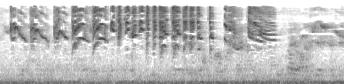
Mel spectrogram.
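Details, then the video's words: A yellow-faced siskin sings a fast, high, twittering song of buzzy trills and sharp chirps, delivered in rapid varied phrases over a low background hum. "Pintassilgo do nordeste cantando - Yellow faced Siskin Singing"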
